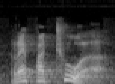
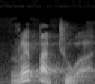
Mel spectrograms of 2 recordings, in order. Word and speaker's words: repertoire: Now we have Brian Renson of Nairobi, repertoire. Repertoire. Don't say repertoire. Repertoire.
